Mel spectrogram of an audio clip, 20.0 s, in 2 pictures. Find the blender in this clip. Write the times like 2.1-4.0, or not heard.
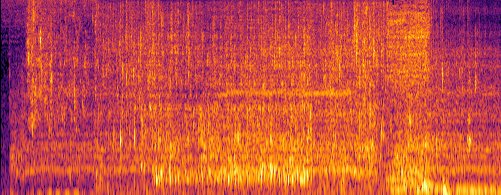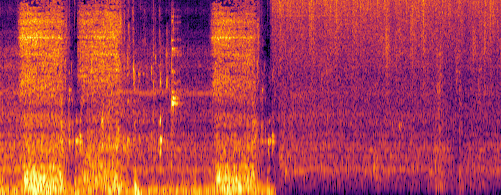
0.0-19.9.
